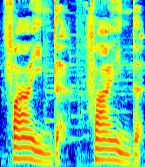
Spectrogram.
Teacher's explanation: se pronuncia como si tuviera una a entre la F y la I find find lo puedes usar en ideas como I can't find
